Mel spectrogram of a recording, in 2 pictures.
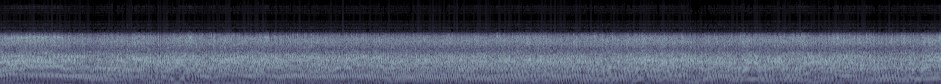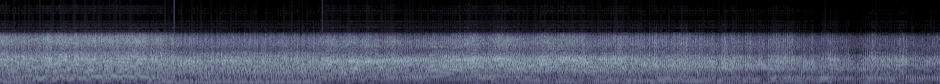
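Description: Dirt bike engine heard from the rider's helmet, revving up and down with the throttle as the bike is ridden over a rough forest trail. It holds one steady note briefly about two thirds through and turns quieter and choppier near the end.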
